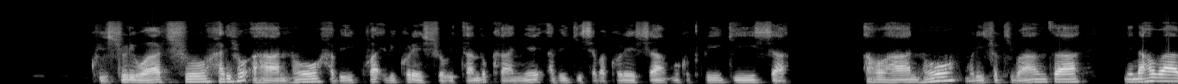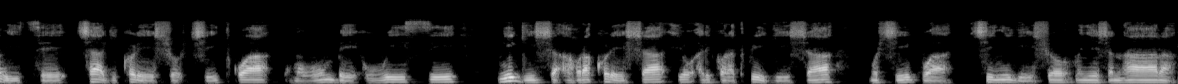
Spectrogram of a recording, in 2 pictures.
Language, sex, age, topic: Rundi, male, 36-49, education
